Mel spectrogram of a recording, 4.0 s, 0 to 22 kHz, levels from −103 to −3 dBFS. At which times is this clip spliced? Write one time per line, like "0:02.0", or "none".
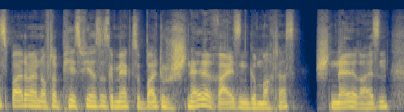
0:01.1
